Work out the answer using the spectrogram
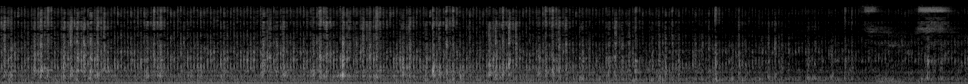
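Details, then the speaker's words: VW Bora/Golf 4 1.9 TDI (AJM) diesel idling: loose, irregular metallic rattle about three per second that stops when the clutch is pressed and while driving; worn dual-mass flywheel, LuK clutch kit bought. "так что так все призраки поломки сцепления на лицо тарахтит выжимаешь сцепление не тарахтит ходу не тарахтит"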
